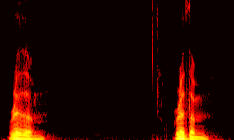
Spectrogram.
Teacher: The TH is pronounced. It's vocalized.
